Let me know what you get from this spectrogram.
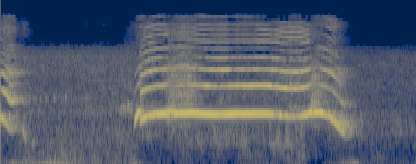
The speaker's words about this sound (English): Is that all one scream? It was two back to back.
